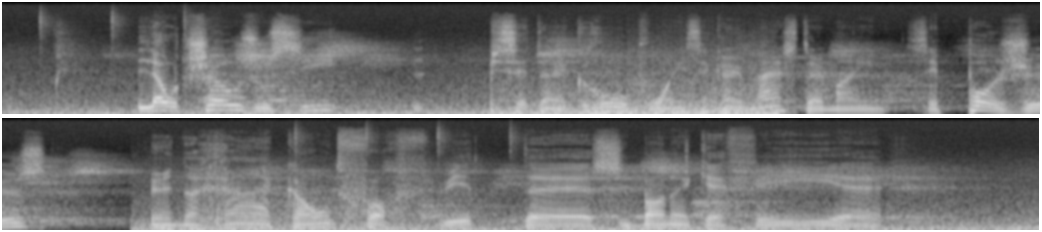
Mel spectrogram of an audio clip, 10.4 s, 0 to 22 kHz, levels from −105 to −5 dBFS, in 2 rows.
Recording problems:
echo of what is said; noticeable; throughout; 220 ms later, 10 dB below the speech
wind noise on the microphone; occasional gusts; until 4 s and from 6 s on; 15 dB below the speech
hiss; faint; throughout; 25 dB below the speech

